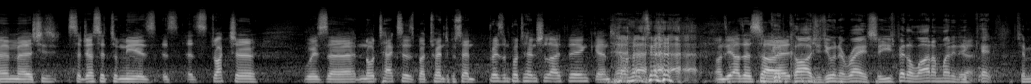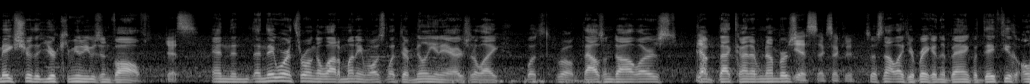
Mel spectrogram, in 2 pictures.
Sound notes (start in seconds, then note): 6.1 laughs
